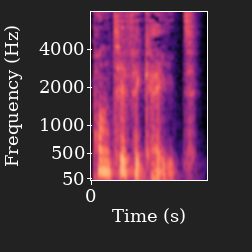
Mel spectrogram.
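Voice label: "pontificate", British English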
